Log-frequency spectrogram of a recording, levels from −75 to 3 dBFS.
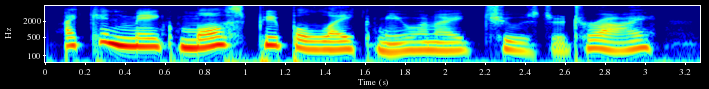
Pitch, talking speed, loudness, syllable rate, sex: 195 Hz, 220 wpm, -16 LUFS, 4.9 syllables/s, female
